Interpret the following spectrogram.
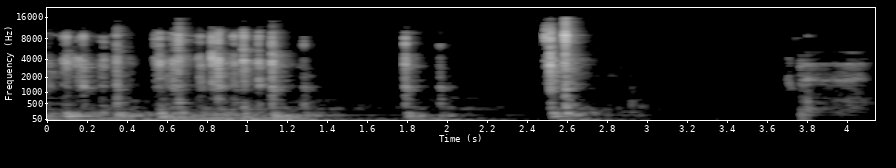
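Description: Computer keyboard typing a command: a quick run of keystrokes for about the first second and a half, then a few separate clicks, the loudest a little past halfway.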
